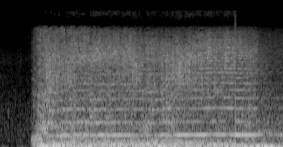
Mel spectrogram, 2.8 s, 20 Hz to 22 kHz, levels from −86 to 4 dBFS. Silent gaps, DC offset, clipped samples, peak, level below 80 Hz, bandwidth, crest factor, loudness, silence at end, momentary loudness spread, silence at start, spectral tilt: none; under 0.1%; under 0.1%; -8 dBFS; -24 dBFS; 15 kHz; 12 dB; -22 LUFS; 0 s; 2 LU; 0.3 s; -4.5 dB/octave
